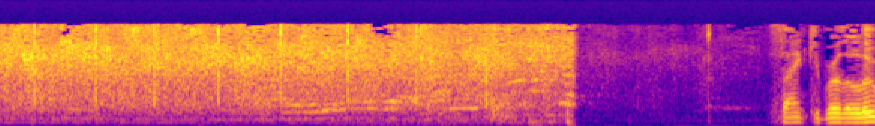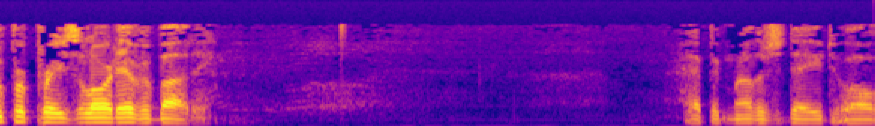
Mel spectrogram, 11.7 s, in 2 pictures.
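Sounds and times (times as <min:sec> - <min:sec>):
crowd hand clapping: 0:00.0 - 0:04.7
speech: 0:05.2 - 0:07.4, 0:10.6 - 0:11.6.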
